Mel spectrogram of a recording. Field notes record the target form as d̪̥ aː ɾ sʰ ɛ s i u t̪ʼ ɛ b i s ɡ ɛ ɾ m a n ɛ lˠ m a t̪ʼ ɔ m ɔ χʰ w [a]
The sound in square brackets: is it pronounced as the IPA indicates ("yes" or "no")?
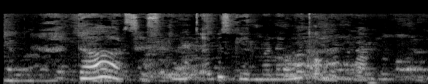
yes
